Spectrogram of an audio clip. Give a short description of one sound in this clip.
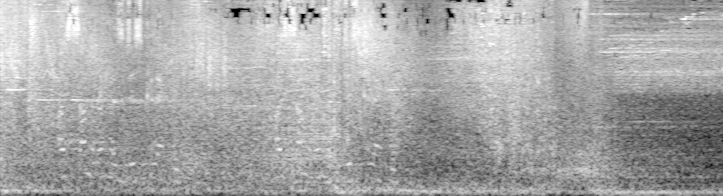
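Game battle effects clash and crackle loudly.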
